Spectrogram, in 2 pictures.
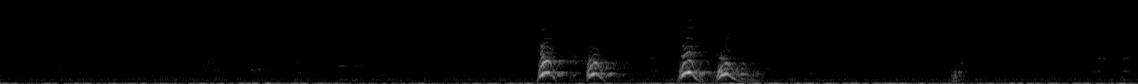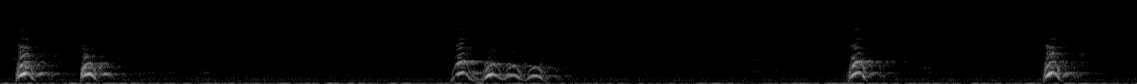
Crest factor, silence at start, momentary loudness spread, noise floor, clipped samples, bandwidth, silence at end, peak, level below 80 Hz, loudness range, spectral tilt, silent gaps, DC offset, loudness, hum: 26 dB; 0 s; 26 LU; -61 dBFS; under 0.1%; 10.5 kHz; 0.1 s; -14 dBFS; -64 dBFS; 9 LU; -5.5 dB/octave; none; under 0.1%; -35 LUFS; none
